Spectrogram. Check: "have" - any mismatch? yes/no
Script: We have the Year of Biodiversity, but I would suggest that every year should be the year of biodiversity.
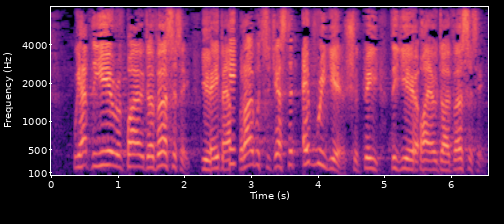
no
